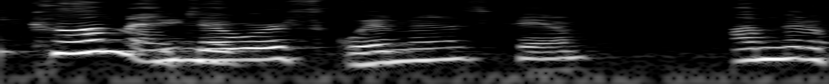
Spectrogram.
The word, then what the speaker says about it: Sequim: Squim, Washington. Squim. But it's spelled like Sequim, but it's pronounced Squim. She says Squim.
